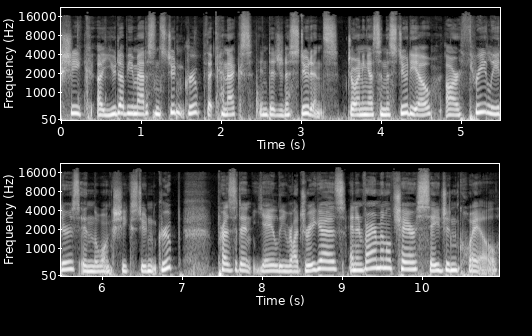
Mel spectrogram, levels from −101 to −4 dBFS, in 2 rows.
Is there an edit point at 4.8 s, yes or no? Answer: yes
